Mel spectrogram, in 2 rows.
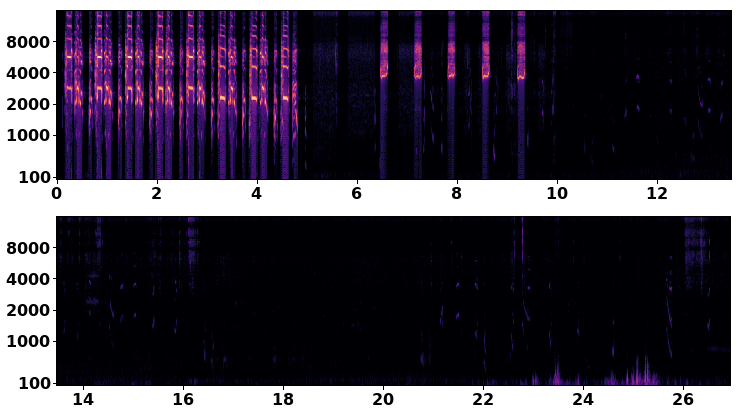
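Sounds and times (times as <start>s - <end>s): harsh repeated bird calls: 0.1s - 5.0s, 6.4s - 10.0s.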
